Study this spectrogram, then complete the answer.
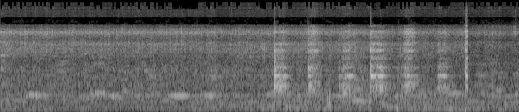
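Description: Capsicum being stirred in a hot pan for tawa pulao, a low sizzle under a run of sharp scraping and clinking spoon strokes against the metal that grow louder and more rhythmic toward the end.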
